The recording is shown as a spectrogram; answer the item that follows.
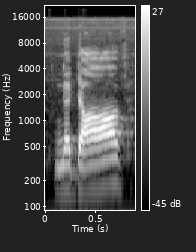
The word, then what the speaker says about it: Nadab: and Strange Fire now nadab and abihu it's actually nadav and avihu is the Hebrew pronunciation these were the the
